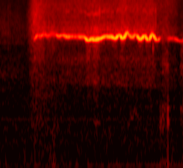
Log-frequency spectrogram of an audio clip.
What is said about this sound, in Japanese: マジか、マジか、口笛。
